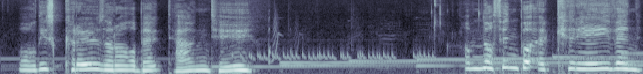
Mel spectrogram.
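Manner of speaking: put-on Scottish character voice. Voicing the character Freya, in a Roderica voice but more Scottish. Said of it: "I'm trying to subconsciously voice Freya as like uh Roderica from Elden Ring, but more Scottish".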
